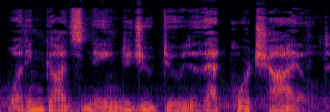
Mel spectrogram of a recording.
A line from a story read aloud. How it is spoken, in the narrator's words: Wallace's partner whispered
